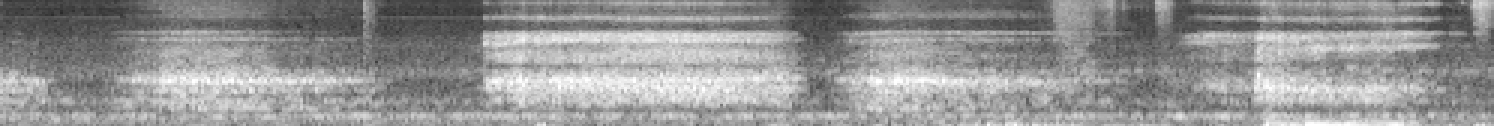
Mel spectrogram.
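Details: Loud, rough snores repeating about every two and a half seconds from a sleeper with sleep apnea; heavy snoring with sleep apnea.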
